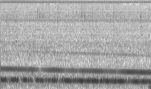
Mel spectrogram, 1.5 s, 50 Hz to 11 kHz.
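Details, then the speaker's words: Gen1 Nissan Leaf motor on a Leaf inverter, coupled to a transmission with no gearbox oil, under very light load. Motor and inverter around 11 °C on a cold mid-October day. Clean whine slides slowly down in pitch with no grinding. Normal coast-down. "re and you can hear that's slowing down it's slowing down quite slowly because it's a very very low load on it but it is slowing down"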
